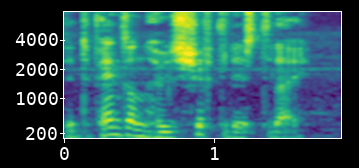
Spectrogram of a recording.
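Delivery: ordinary delivery, nothing marked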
